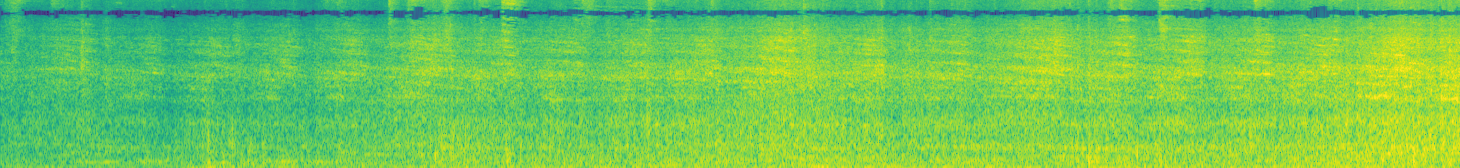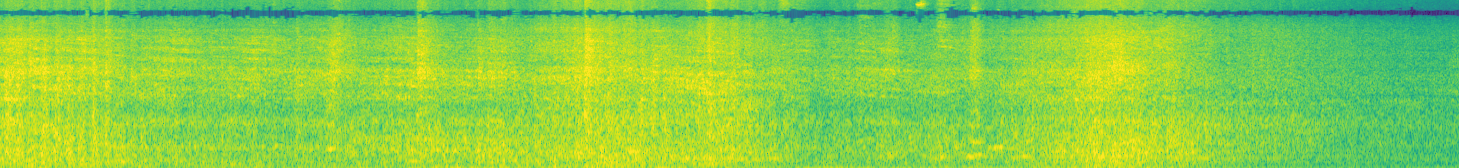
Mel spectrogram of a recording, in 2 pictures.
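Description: Norfolk Southern freight cars rolling past at speed, steel wheels clicking in a rapid rhythm over the rail joints and crossing. The sound swells through the middle, then fades near the end as the last cars pull away.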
